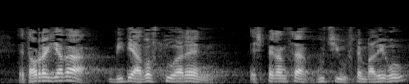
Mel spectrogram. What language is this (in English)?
Basque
